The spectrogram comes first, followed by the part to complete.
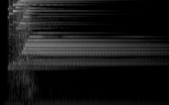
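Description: A single bright chime sound effect with a sparkling shimmer on top, ringing once and fading out over about a second and a half.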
